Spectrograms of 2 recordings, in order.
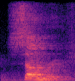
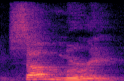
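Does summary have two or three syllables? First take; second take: two; three. First: The middle vowel is dropped. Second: The middle vowel is pronounced. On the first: "without the vowel... it's going to be eliminated" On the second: "you don't say summary, summary, although you might say it"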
